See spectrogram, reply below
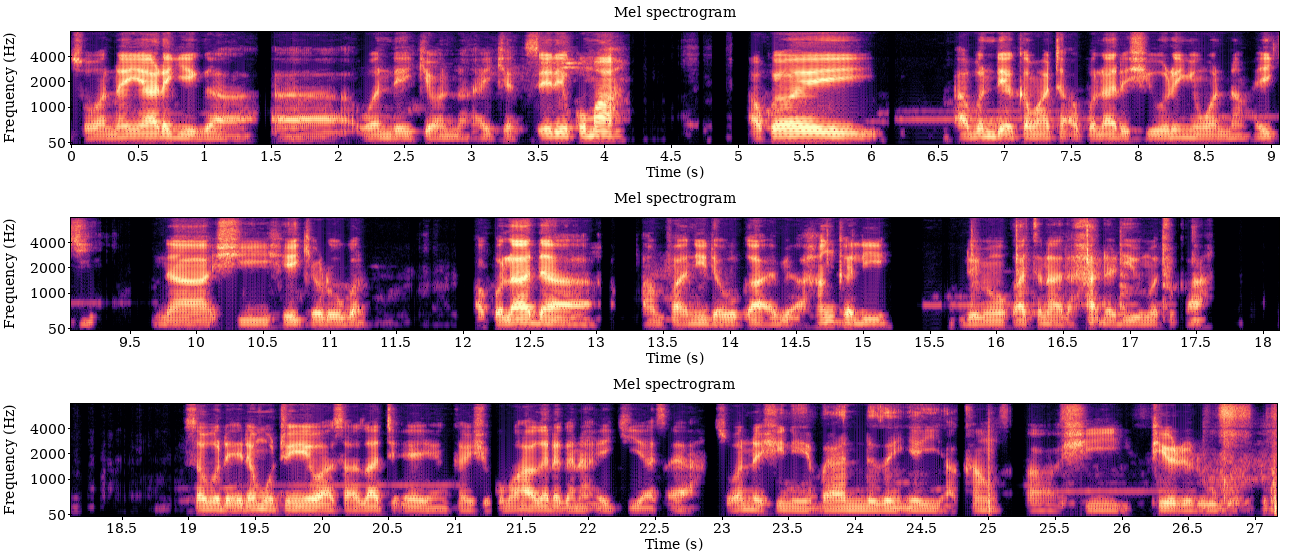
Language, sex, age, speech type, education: Hausa, male, 15-29, spontaneous, tertiary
